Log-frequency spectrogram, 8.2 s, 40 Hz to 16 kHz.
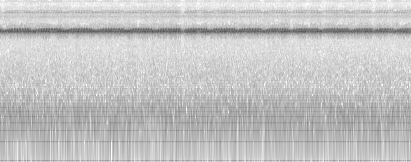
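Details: Autumn insects singing in Japanese satoyama countryside in 2016: a steady, unbroken high-pitched ringing drone with a fainter, even higher shimmering band above it. The tone holds level throughout, with no other clear sounds.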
